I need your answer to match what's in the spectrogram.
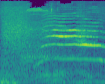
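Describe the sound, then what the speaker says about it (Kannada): A cat meows once with a rising, drawn-out tonal call, fairly close and clear, after a brief moment of low background noise in a village home. "ಇಲ್ಲಿ ಬೆಕ್ಕಿನ ಐತಿ"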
